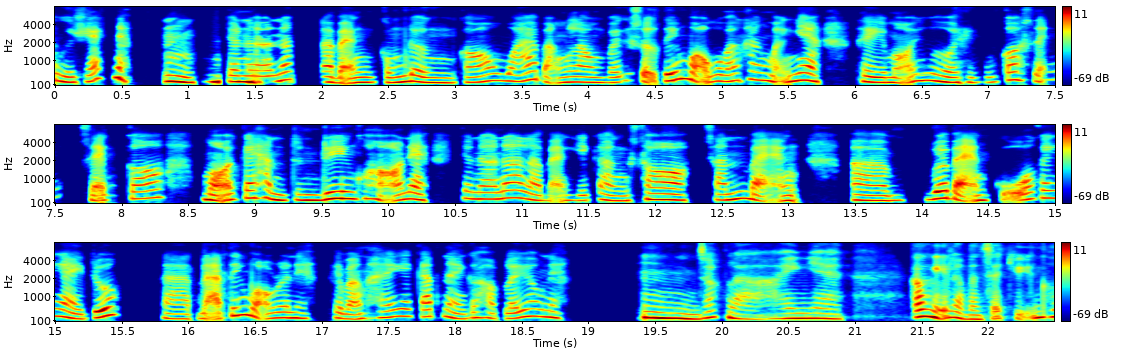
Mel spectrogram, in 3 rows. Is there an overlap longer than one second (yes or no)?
no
